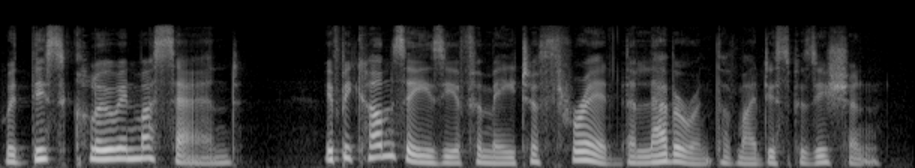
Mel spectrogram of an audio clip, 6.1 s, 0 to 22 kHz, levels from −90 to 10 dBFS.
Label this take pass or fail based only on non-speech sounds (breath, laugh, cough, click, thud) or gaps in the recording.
pass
